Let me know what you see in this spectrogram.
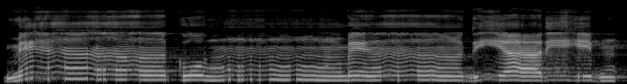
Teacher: نون ساکن کے بعد حروف اخفاء کے 15 حرفوں میں سے دال ہے تو یہاں ناک میں آواز کو چھپا کر پڑھیں گے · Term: اخفاء حقیقی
